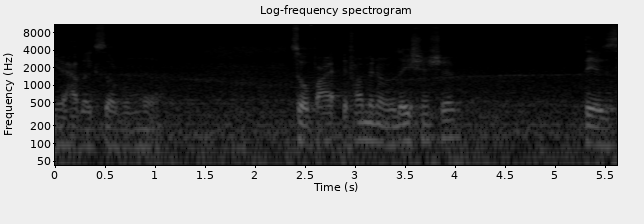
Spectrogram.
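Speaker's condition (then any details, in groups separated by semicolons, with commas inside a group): No condition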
